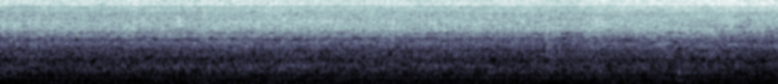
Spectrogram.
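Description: Vermicelli and corn sizzle and hiss steadily in a pan while being stirred, a continuous close frying noise with no talk.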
